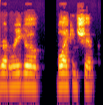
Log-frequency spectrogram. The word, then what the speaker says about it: Rodrigo Blankenship: And I think when you bring in a guy like Rodrigo Blankenship, pardon me if I mispronounced his name. – I think you got it. You're good.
